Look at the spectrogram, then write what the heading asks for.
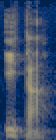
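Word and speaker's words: ήτα: language in this case the modern Greek letter ITA it's pronounced e in fact all of these letters are pronounced e in modern Greek these letters in graph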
